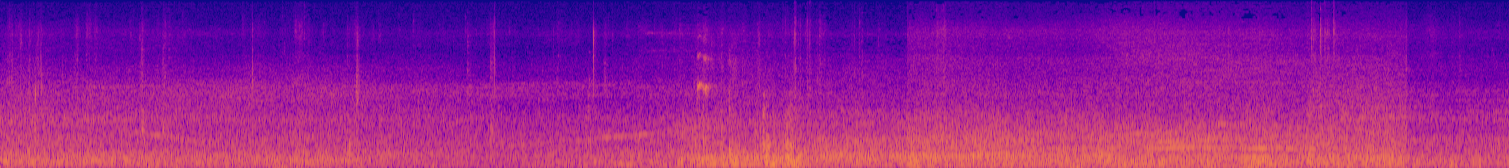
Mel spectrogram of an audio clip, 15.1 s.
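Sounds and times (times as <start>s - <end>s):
wheel squeak on rails: 6.4s - 8.0s.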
